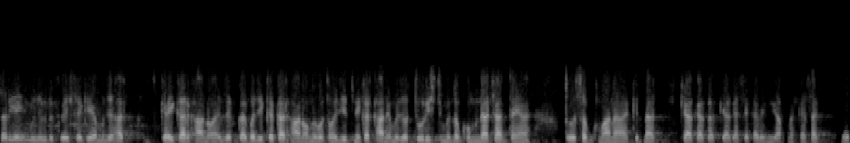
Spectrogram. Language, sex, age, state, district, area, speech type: Hindi, male, 18-30, Uttar Pradesh, Bhadohi, urban, conversation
